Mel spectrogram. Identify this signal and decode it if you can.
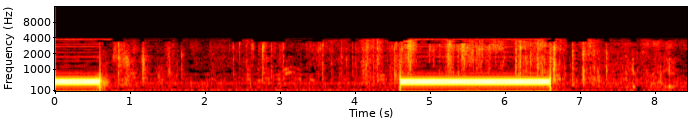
Ringback tone (North America), 440 + 480 Hz, with speech.
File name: 5ca7c7df-4c29-4b7d-86b0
